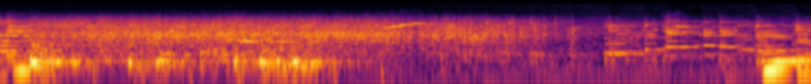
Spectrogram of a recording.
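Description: Studio audience applauding as a skiffle number ends, with a brief rising whistle about halfway through. The applause dies away and an acoustic guitar starts playing near the end, opening the next song.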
